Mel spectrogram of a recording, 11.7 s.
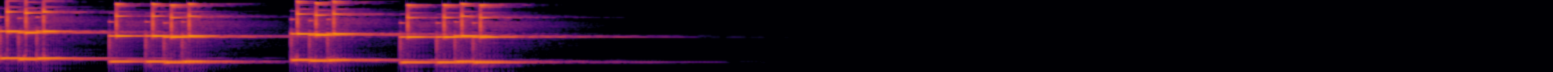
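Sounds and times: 
music box: 0.0s - 4.9s.

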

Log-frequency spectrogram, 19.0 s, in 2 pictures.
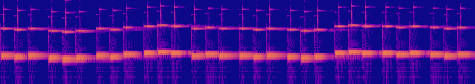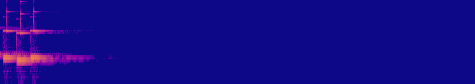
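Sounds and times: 
music box: 0.0s - 11.3s.

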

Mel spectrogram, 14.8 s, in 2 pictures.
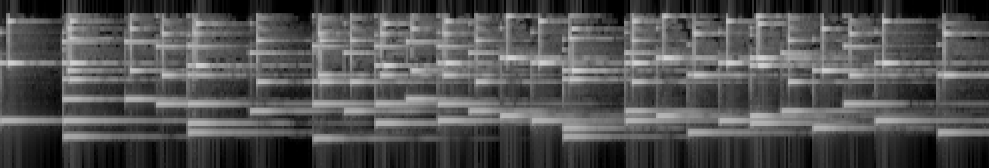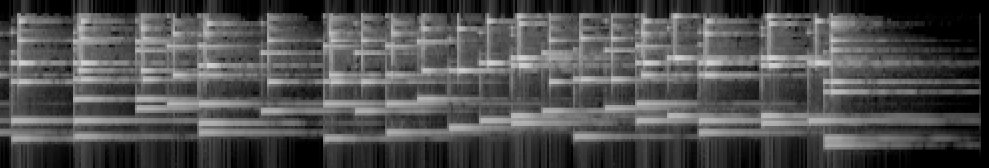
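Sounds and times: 
Sankyo music box melody: 0.0s - 14.8s.

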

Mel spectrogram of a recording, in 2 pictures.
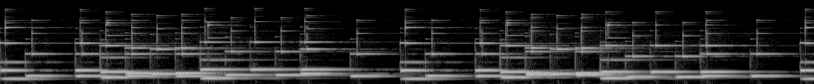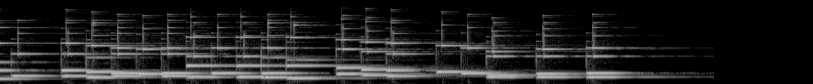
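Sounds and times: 
music box melody: 0.0s - 15.2s.

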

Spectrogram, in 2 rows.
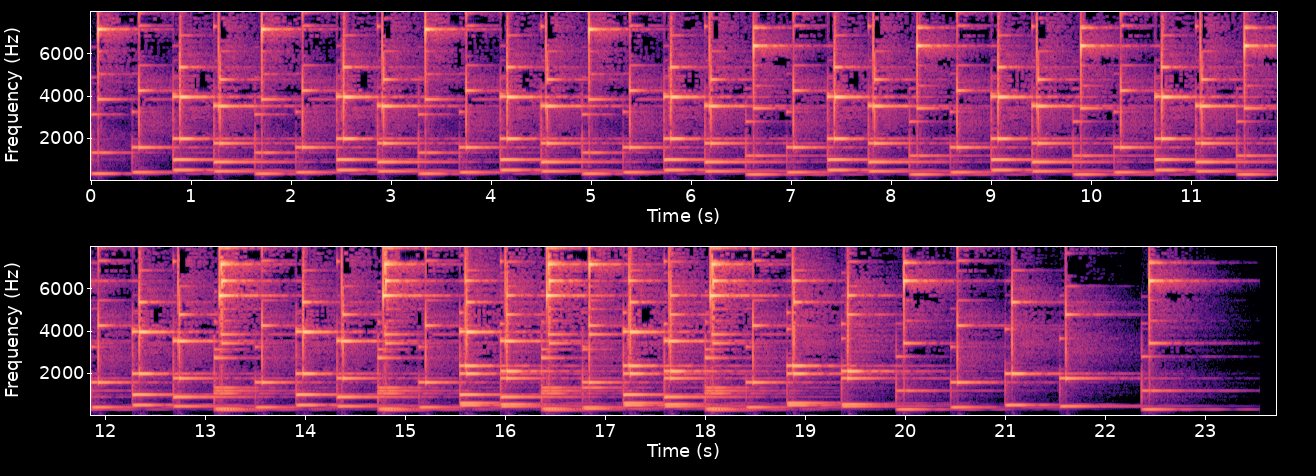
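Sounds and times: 
melody: 0.0s - 23.4s.

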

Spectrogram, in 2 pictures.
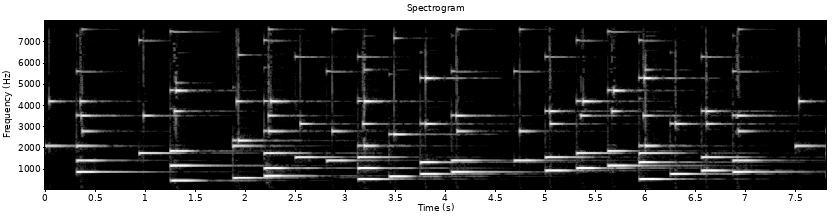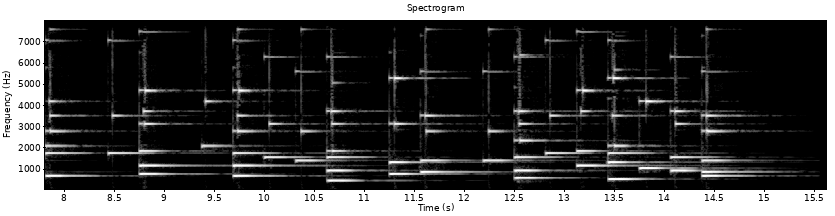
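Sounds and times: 
Sankyo music box: 0.0s - 15.6s.

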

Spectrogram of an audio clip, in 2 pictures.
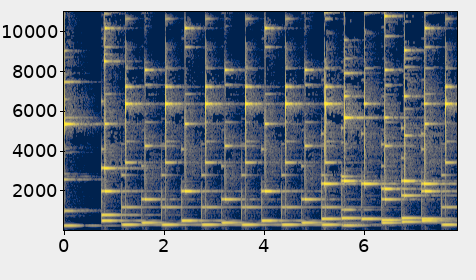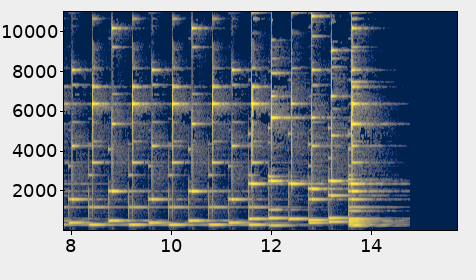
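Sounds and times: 
glockenspiel: 0.0s - 14.8s.

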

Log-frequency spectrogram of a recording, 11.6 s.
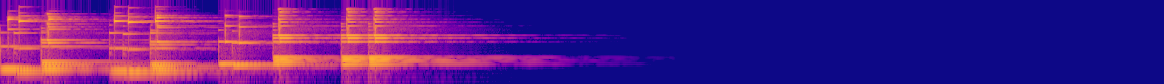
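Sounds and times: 
music box melody: 0.0s - 4.9s.

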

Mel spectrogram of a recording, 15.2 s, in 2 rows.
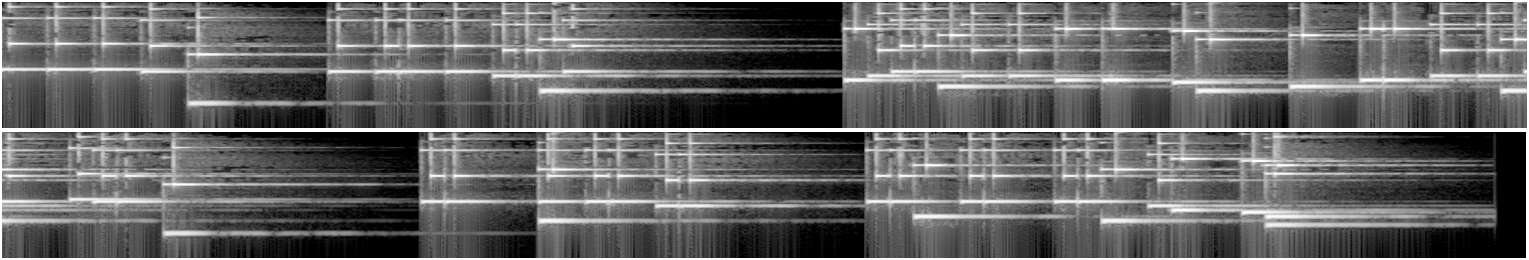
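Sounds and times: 
Sankyo custom tune music box melody: 0.0s - 15.1s.

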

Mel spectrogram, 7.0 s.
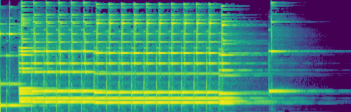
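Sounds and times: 
piano: 0.1s - 5.4s.

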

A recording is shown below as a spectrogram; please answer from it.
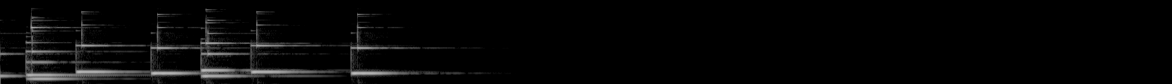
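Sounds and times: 
music box melody: 0.0s - 4.5s.

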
